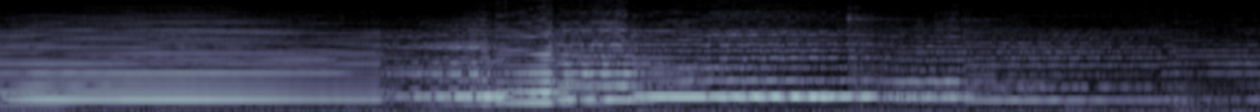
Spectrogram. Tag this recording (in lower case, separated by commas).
music, violin, musical instrument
